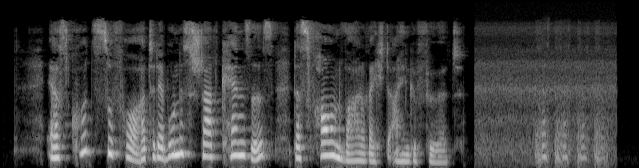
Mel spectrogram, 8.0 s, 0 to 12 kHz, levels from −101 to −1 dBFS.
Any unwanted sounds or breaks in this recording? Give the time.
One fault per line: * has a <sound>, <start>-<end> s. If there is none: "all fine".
* has a laugh, 6.7-7.6 s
